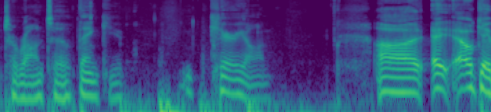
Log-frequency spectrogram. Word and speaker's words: Toronto: I gotta be consistent don't you dare come on this podcast and not pronounce the second T in Toronto thank you carry on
